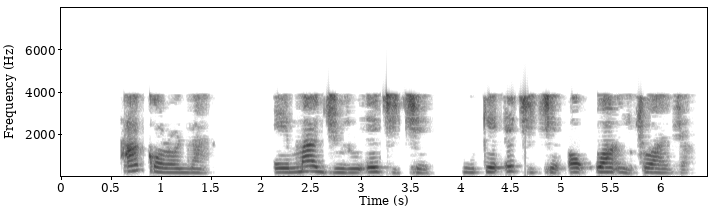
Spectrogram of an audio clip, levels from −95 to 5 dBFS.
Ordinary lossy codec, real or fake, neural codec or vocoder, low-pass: AAC, 16 kbps; real; none; 7.2 kHz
